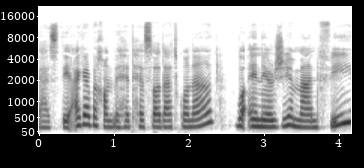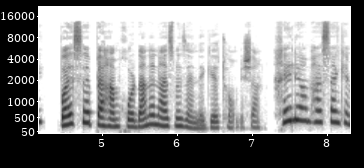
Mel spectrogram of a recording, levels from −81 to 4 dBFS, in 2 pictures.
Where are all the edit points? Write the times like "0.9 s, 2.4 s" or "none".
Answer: 7.2 s

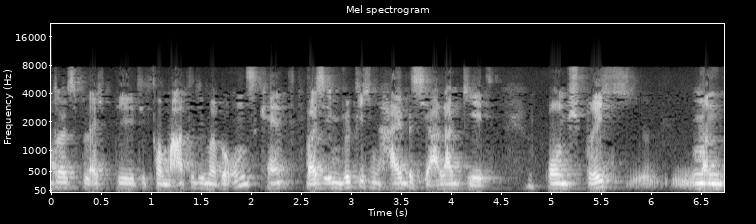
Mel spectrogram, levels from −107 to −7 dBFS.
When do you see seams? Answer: 2.5 s

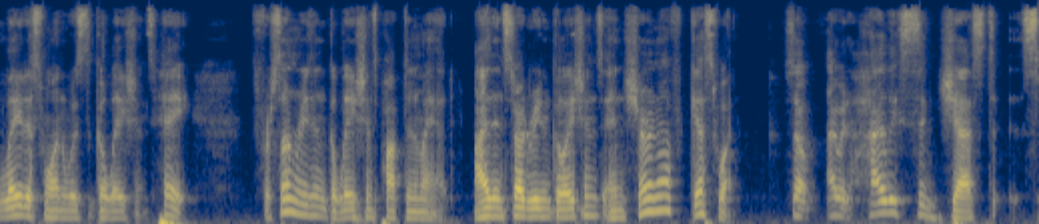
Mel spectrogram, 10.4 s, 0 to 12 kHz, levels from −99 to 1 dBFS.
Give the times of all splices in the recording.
4.6 s, 7.7 s

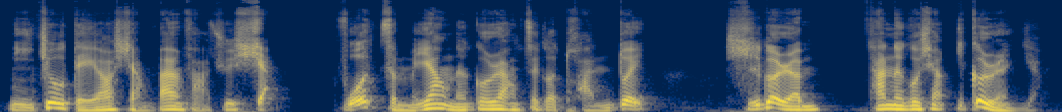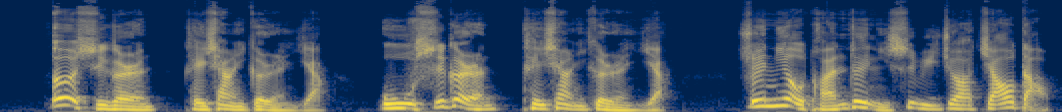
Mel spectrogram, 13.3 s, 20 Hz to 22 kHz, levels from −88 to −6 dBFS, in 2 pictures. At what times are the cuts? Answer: none

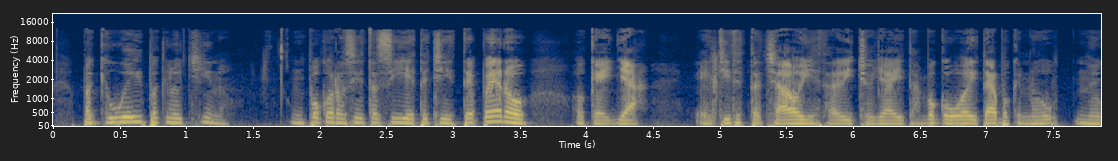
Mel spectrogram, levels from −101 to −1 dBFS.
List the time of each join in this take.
none

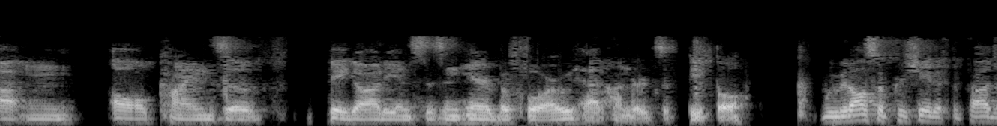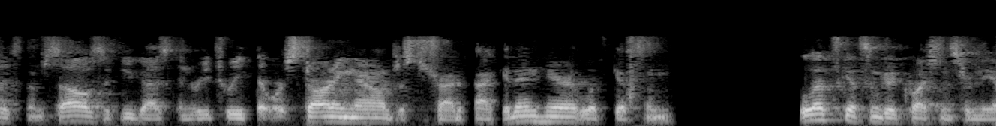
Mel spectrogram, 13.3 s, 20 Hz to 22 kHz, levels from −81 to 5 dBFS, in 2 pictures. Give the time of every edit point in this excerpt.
5.4 s

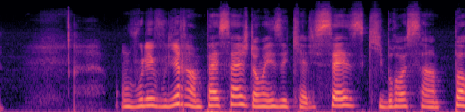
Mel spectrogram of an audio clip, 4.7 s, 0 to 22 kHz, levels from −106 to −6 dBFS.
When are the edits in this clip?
none

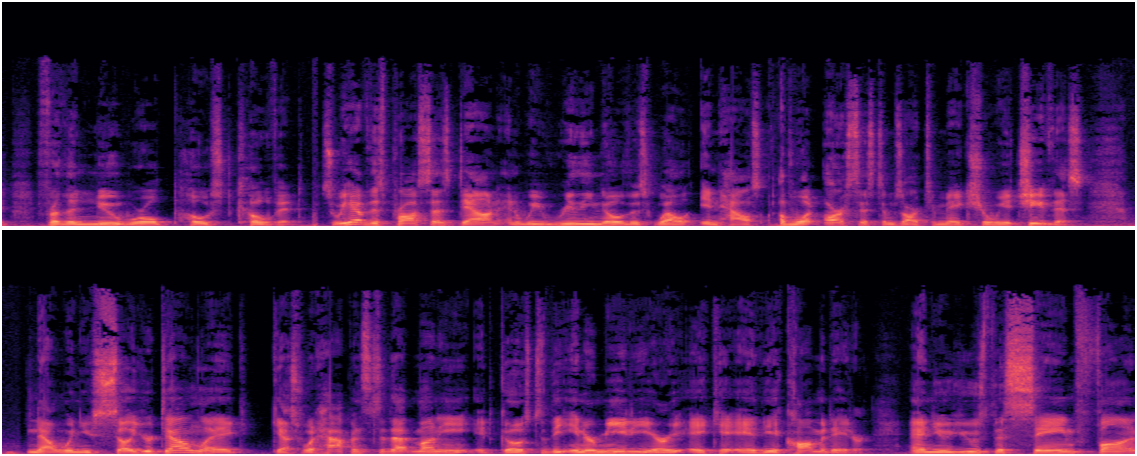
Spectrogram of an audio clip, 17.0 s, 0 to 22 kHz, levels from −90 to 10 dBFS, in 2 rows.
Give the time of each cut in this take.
2.4 s, 8.6 s

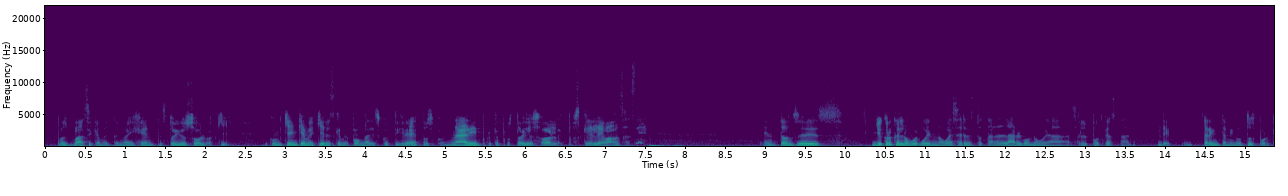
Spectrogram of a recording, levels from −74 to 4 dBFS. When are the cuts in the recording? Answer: 10.9 s

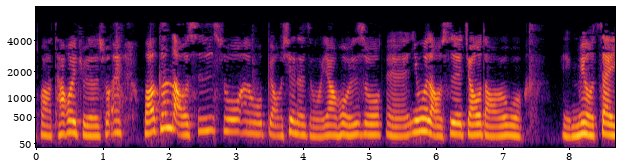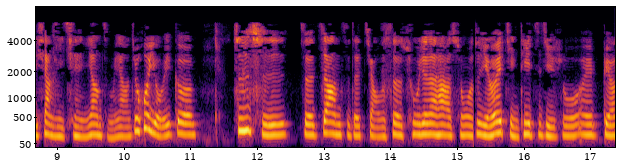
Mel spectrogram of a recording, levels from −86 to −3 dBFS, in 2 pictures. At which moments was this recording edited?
12.6 s, 15.2 s

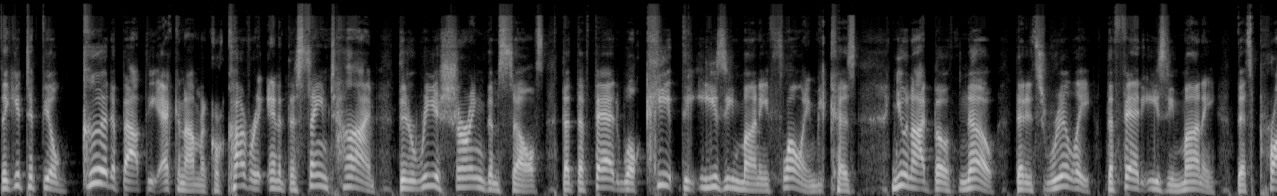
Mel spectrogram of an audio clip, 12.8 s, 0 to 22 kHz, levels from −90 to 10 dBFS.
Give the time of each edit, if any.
none

